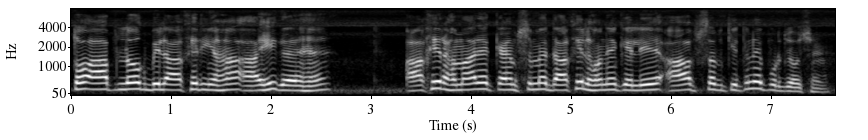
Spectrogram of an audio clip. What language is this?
Urdu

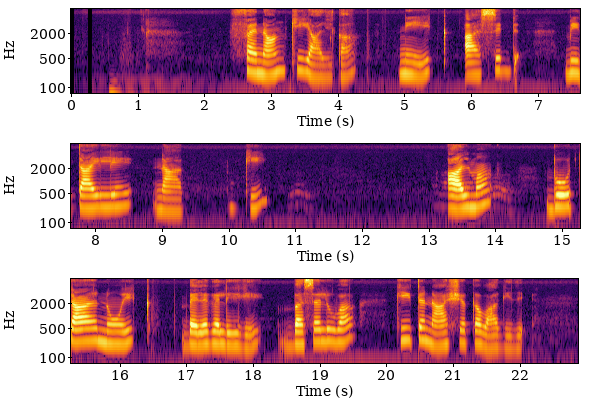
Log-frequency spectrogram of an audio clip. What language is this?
Kannada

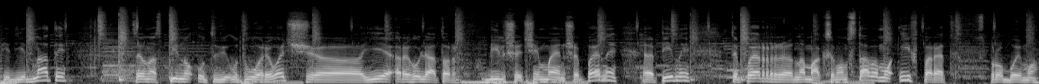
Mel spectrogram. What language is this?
Ukrainian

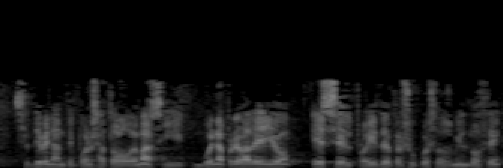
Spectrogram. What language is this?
Spanish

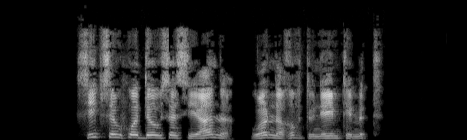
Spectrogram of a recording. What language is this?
Kabardian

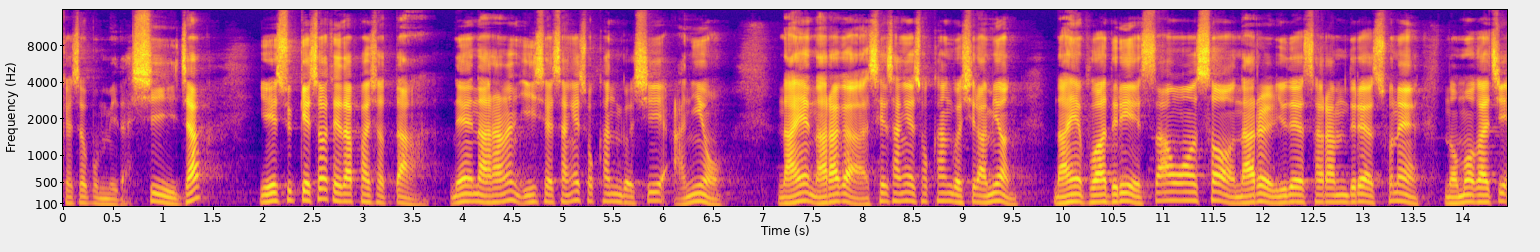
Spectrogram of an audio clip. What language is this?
Korean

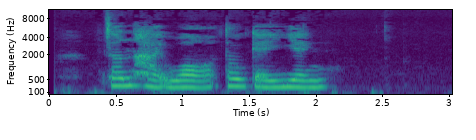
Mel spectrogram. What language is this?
Cantonese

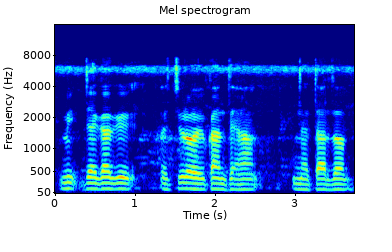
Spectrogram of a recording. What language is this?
Santali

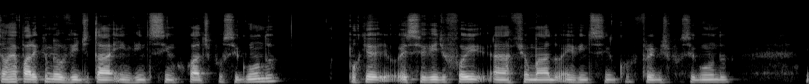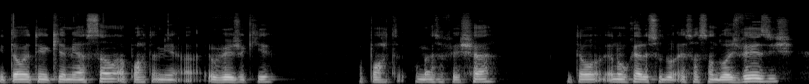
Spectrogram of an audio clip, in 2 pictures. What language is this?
Portuguese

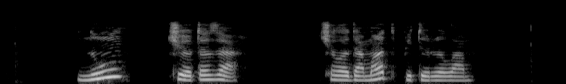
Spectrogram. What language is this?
Mari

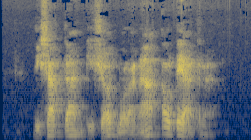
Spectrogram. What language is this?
Catalan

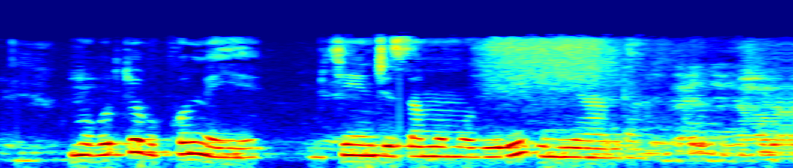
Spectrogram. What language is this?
Kinyarwanda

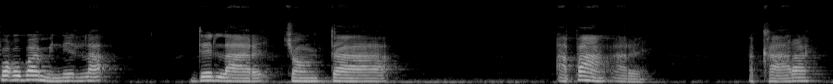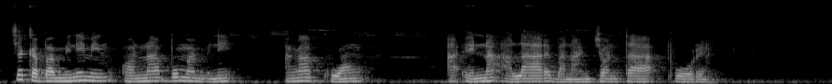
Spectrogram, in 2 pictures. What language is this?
Southern Dagaare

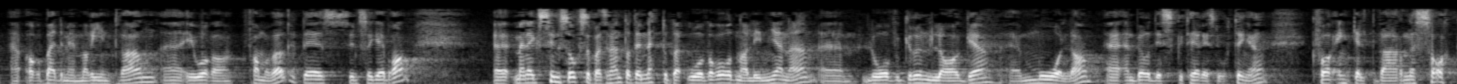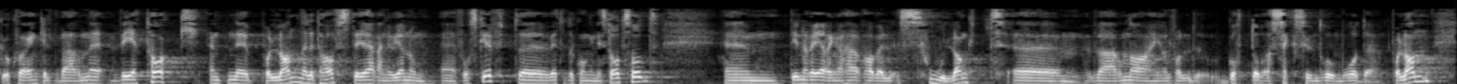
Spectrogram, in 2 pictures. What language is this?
Norwegian Nynorsk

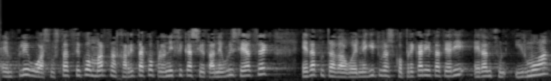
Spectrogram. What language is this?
Basque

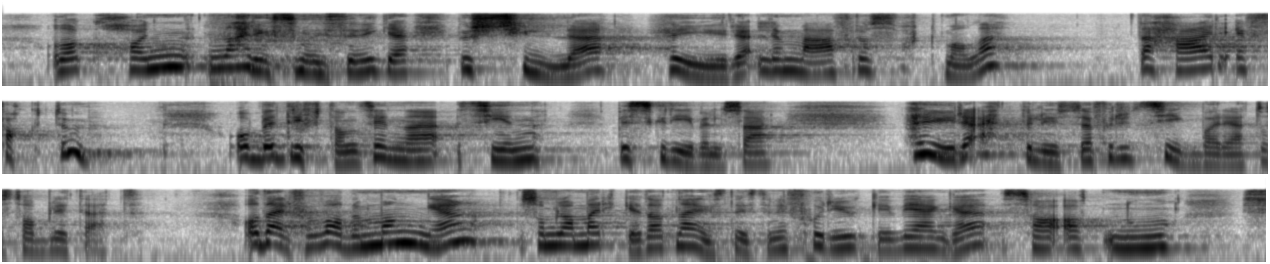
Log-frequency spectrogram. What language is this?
Norwegian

